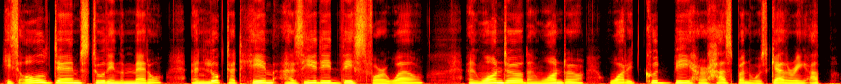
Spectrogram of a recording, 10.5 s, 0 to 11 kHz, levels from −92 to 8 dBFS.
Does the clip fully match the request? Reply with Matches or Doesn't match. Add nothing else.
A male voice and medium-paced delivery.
Matches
